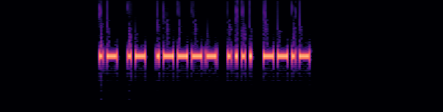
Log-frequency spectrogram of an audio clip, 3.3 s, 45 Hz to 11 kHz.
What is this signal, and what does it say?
Morse code, heard as a keyed tone, about 46 wpm, 700 Hz. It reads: AA1HQ
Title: USA Call Signs - 5 Characters - 2x Character Spacing - 45wpm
